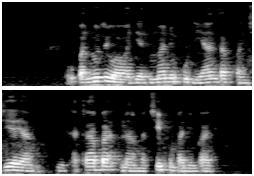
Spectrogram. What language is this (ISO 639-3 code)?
swa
